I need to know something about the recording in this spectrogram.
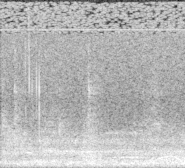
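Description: Faint, steady background chatter and hum of a busy media hall full of people, heard through the reporter's open microphone.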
